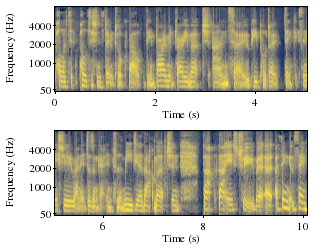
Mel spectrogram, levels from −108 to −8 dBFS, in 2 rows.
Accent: British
